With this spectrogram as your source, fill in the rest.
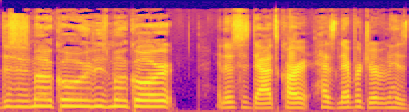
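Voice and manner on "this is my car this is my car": higher, mock-boastful repeat of the son's claim. Mimicking the customer's son bragging about the car, mocking. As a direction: parrot him like a bragging kid.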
